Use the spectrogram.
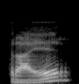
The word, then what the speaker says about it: traer: In the verb traer, the A and the E, we just hear A, E. traer. So Spanish just has those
